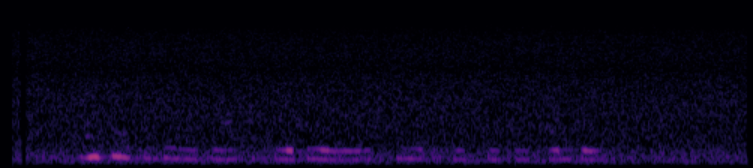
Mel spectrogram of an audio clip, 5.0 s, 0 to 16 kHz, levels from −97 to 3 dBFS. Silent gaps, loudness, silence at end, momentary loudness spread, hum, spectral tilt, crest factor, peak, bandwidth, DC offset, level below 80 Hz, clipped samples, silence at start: none; -64 LUFS; 0.05 s; 9 LU; none; -4 dB/octave; 20 dB; -48 dBFS; 10.5 kHz; under 0.1%; under -90 dBFS; under 0.1%; 0.1 s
